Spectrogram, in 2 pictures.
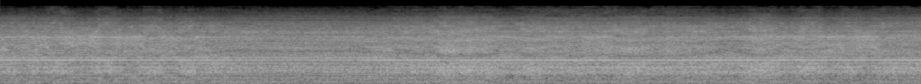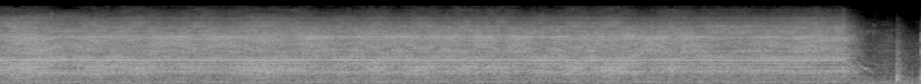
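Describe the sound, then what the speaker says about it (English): A blow dryer drying Waverly chalk paint runs as a steady, loud, close rushing whoosh for the whole stretch, alone with no talking, before cutting off abruptly at the end. "I'm going to use my blow dryer really quick, I need to get this dried quicker."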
